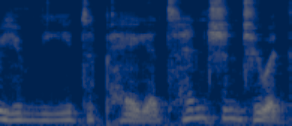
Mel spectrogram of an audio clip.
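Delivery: confiding whisper; urging viewers in a hushed whisper. Real, not acted. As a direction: lean in and whisper the advice. Stressing a point to viewers.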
